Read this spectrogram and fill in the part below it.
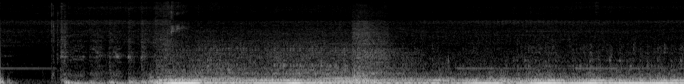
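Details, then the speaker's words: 2012 Camaro first start after accident on a marine battery, no antifreeze in it: cranks and catches, then a sharp bang a few seconds into a rough idle, still running; source of the pop unclear. "Heard something go pow on start up, but it's still running."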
